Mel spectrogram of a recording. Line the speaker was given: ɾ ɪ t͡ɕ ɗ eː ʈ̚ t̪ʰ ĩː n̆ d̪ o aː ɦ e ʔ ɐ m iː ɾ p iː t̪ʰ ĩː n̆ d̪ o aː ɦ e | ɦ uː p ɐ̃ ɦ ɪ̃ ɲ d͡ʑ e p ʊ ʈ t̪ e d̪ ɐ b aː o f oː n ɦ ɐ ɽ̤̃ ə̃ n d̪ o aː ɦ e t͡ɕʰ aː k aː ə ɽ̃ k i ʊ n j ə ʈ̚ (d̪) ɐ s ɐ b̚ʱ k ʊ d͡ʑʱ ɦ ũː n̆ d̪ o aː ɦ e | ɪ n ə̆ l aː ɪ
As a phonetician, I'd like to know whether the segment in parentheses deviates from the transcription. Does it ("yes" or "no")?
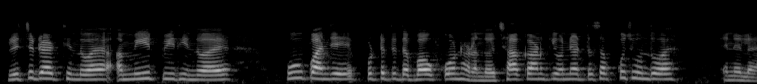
yes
